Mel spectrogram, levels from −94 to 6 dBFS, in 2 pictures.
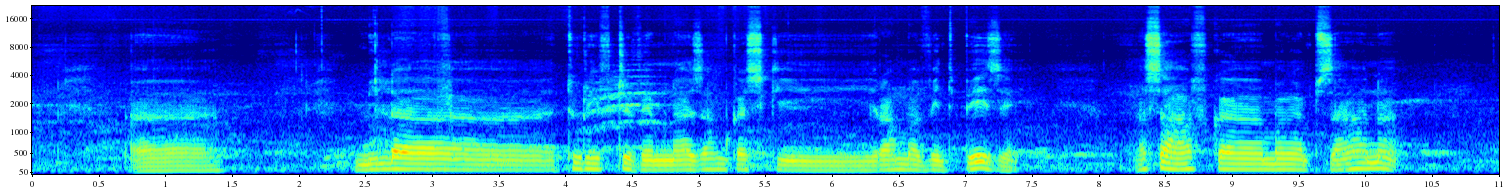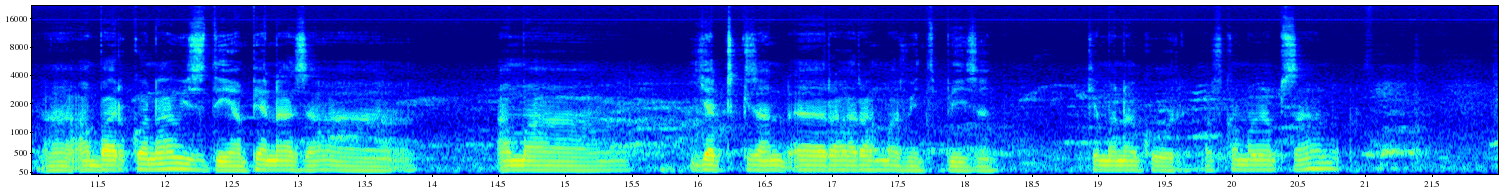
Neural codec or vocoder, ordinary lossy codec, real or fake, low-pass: vocoder, 48 kHz, 128 mel bands, Vocos; none; fake; none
